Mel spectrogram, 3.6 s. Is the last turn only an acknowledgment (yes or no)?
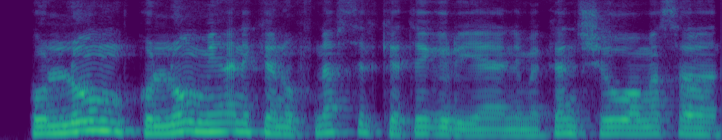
yes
